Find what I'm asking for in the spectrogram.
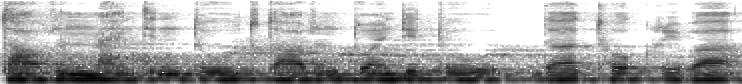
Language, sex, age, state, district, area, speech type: Manipuri, male, 18-30, Manipur, Thoubal, rural, spontaneous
